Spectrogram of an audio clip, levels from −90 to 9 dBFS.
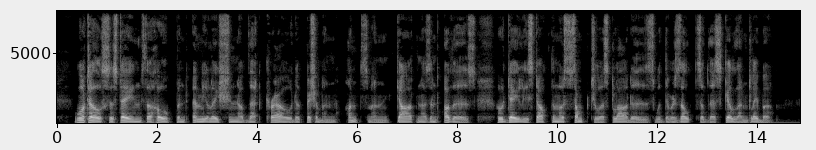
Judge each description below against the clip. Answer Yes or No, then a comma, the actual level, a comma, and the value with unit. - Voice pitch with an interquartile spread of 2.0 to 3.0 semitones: No, average, 3.8 semitones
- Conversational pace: No, slow, 125 wpm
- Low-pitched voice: Yes, very low, 95 Hz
